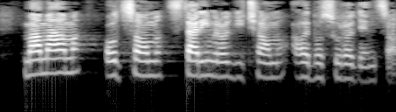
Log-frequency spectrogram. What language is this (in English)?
Slovak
